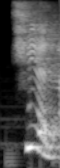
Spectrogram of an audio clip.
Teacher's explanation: 53 represents high falling. Why is it called high falling? Because 5 is a high sound. When it drops to 3, use high falling.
